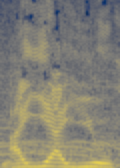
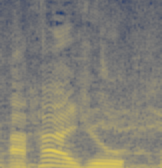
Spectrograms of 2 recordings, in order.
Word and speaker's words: ajayu: Usted se confundió con la palabra alerra, la desintegrada de Desaguadero, ya que no es ayayu, como dijo usted, sino que es ajayu. Y a lo mejor lo estoy pronunciando mal. Y aquí es A-J-A-Y-U.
